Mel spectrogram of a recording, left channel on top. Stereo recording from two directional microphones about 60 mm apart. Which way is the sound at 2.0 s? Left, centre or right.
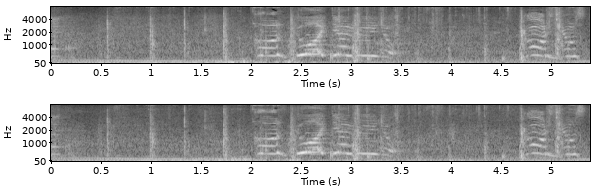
Centre.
